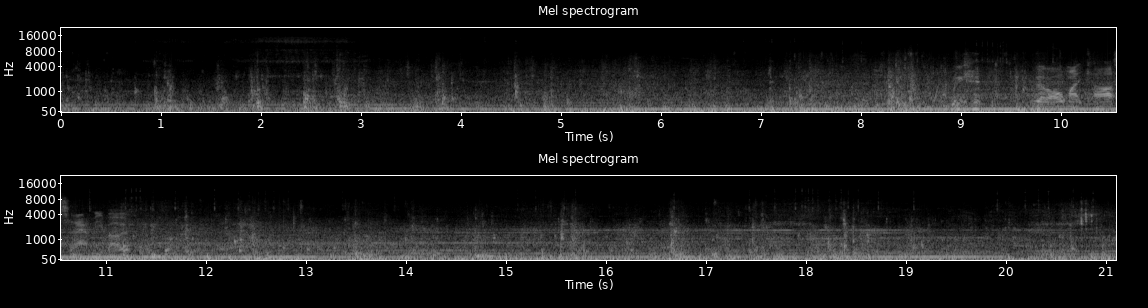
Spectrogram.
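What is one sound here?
A boat motor hums steadily, then stops.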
